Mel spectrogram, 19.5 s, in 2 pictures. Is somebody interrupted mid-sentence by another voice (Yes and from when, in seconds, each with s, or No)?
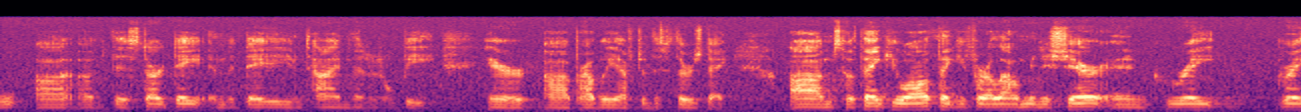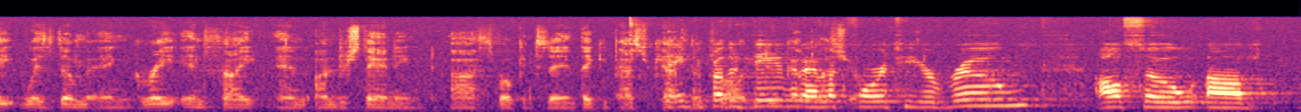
Yes, from 14.7 s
